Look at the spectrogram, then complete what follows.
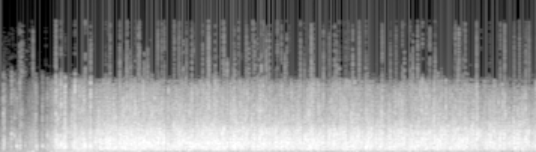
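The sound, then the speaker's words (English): A large crowd of kids and audience members at a graduation breaks into loud, sustained applause, a dense wash of many hands clapping steadily that starts abruptly after a brief pause and holds at full volume throughout. “The kids clap. The audience applaud at graduation.”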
